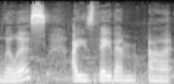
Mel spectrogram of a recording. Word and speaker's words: Lilas: Um, if anybody's new to the channel or to me, uh, I I pronounce my name Lilis.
